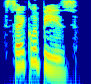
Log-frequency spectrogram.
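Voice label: "cyclopes", British English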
